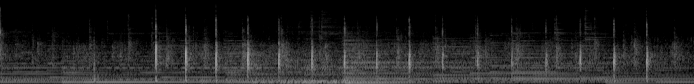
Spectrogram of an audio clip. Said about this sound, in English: Give the Lord a hand clap of praise in this house today.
